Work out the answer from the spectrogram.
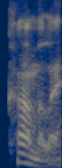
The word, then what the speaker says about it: Kamala: So the way you tend to pronounce it is Kamala Harris, like Kamala Harris. So it's Kamala Harris, right?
